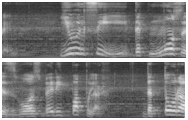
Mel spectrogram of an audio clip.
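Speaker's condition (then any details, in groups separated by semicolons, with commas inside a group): No condition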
